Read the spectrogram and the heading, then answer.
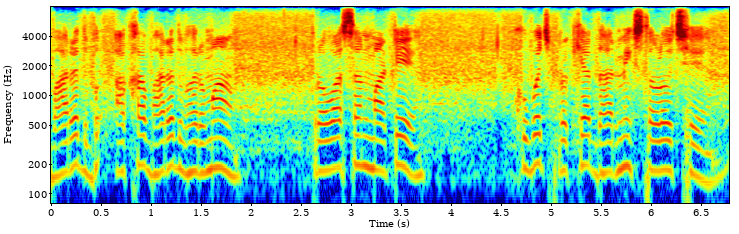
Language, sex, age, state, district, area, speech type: Gujarati, male, 18-30, Gujarat, Valsad, rural, spontaneous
